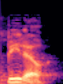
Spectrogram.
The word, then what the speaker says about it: Beto: forget is it is it BTO oh it's Beto is it veto beo vetoo and then you'd be mispronouncing his name apparently I've been Mis pronouncing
